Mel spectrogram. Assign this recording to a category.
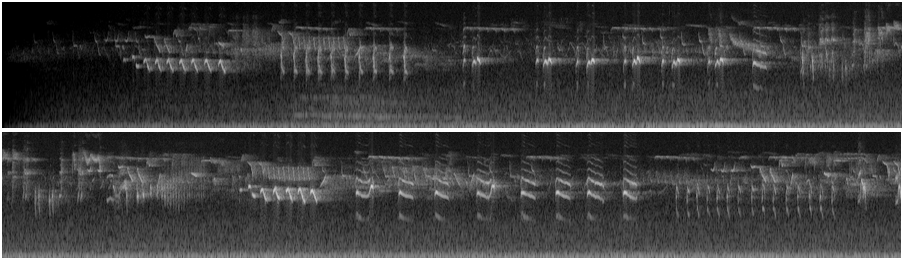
Soundscapes > Nature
